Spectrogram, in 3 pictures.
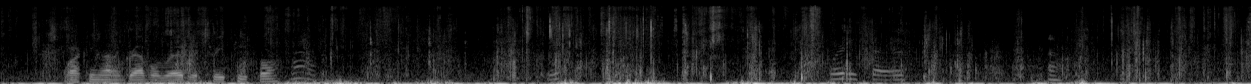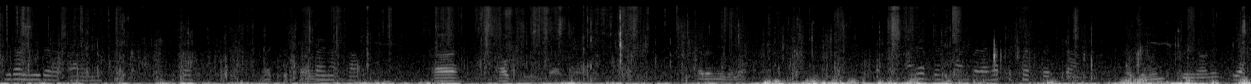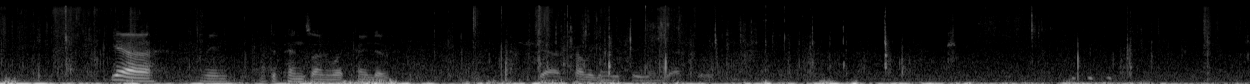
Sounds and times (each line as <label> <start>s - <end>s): footsteps 0.0s - 37.5s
